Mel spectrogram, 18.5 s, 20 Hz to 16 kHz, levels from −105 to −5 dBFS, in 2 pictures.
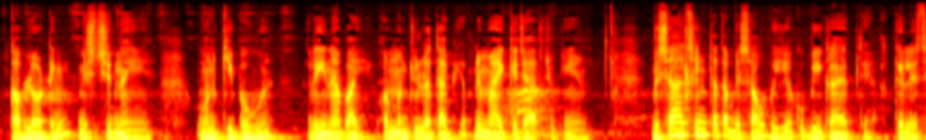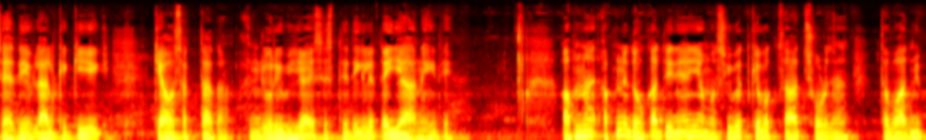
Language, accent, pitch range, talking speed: Hindi, native, 110-125 Hz, 185 wpm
